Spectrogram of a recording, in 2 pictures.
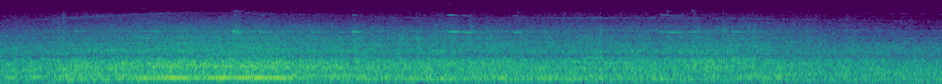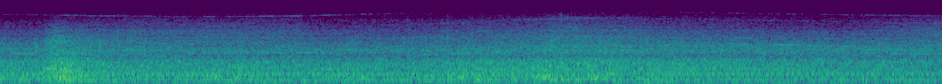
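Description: A tank engine roars and rumbles nearby.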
